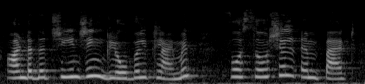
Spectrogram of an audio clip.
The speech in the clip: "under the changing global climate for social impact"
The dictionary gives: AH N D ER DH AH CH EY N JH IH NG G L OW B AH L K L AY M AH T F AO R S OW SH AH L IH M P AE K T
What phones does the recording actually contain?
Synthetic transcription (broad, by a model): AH N D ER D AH CH EY N JH IH NG G L OW B AH L K L AY M AH T F AO R S OW SH AH L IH M P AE K T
